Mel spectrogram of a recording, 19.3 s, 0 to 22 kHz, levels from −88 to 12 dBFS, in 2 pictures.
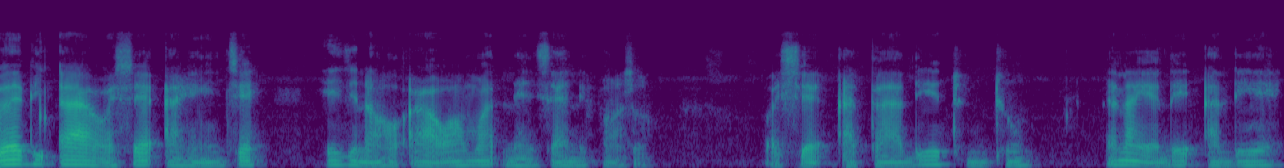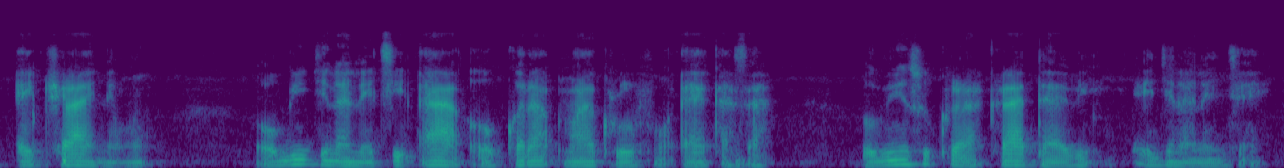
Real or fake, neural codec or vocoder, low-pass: fake; codec, 24 kHz, 6 kbps, HILCodec; 9.9 kHz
